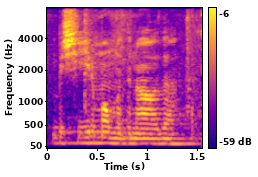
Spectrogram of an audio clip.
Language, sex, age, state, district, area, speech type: Dogri, male, 18-30, Jammu and Kashmir, Udhampur, rural, spontaneous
